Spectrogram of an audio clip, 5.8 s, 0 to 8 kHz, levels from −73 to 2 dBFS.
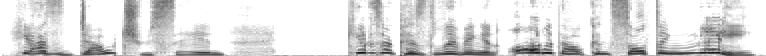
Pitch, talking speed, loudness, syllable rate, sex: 330 Hz, 155 wpm, -18 LUFS, 5.4 syllables/s, female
